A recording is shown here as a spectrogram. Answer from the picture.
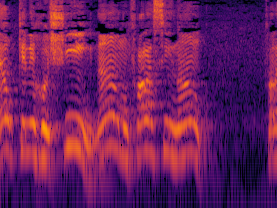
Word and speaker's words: Roxin: Um amigo falou, rapaz, é Roxin.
